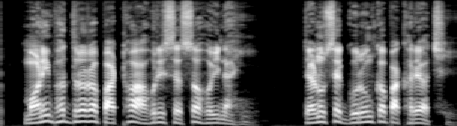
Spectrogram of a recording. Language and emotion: Odia, neutral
